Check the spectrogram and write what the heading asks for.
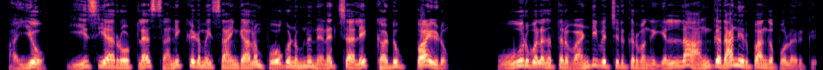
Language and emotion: Tamil, angry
